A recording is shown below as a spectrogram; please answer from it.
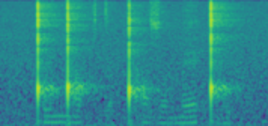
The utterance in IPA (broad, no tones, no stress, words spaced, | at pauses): ǃɪŋ͡ǃɑq də̰ǃʰʊzˤu mɛɡ͡ǃɪ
